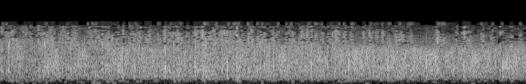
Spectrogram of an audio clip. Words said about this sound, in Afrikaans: Ja, gee vir die Here hande klap.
